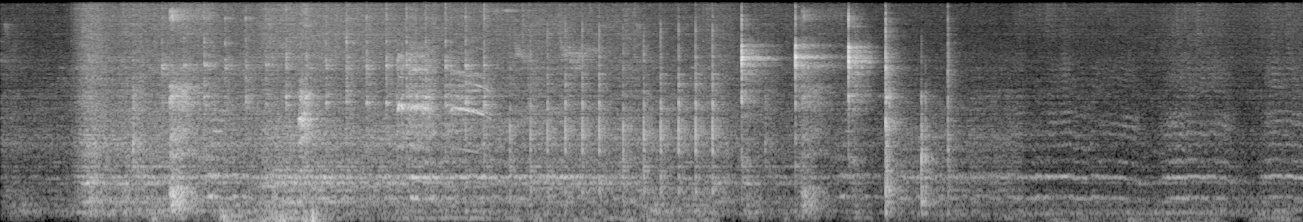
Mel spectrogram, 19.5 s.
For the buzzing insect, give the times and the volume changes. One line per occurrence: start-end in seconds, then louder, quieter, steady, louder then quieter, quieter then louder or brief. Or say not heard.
0.0-19.4 quieter.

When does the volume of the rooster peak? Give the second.
6 s.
